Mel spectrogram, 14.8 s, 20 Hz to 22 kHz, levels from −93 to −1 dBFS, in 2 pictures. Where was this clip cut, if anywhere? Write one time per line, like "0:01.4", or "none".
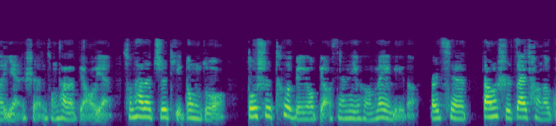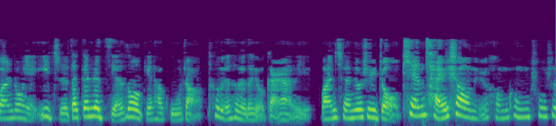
none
